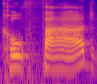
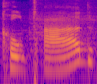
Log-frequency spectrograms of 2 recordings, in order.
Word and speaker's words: Coulthard: Carter Coulthard, not Coulthard. Coulthard. Always got taught by Fabian and his dad Ricky back in New Zealand. They are Coulthards, even though Fabian is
